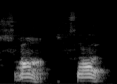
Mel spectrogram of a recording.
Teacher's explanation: উচ্চারণ জিহ্বার আগা, উপরের দাঁতের গোড়া। স, নিচের দাঁতের গোড়া। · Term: সদ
